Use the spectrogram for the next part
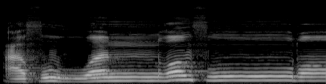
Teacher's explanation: وقت میں را کی تنوین کو الف سے بدل دیں گے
